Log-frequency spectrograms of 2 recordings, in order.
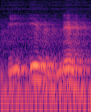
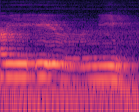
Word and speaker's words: بإذنه: كما أنهم يميلون حركة النون من بإذنه فينطقونها بإذنه، بإذنه، وهو خطأ، والصواب إلا بإذنه.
